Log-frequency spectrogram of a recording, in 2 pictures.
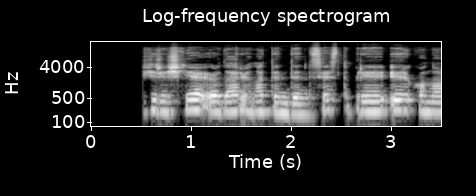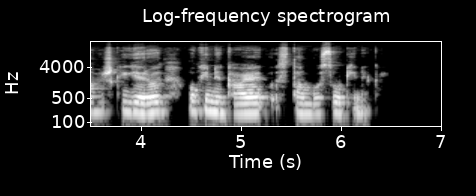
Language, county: Lithuanian, Kaunas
